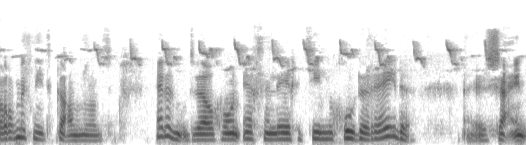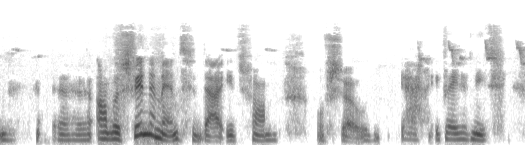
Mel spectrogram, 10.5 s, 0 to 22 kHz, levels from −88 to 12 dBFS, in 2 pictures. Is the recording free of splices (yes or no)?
yes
